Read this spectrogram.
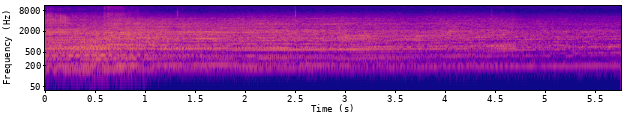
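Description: A race car engine fades into the distance.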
